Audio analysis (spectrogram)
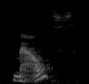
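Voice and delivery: usual speaking voice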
